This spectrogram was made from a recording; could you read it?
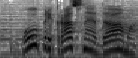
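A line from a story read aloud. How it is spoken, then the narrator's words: Sighing. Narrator (Russian): вздохнула муми-мама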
